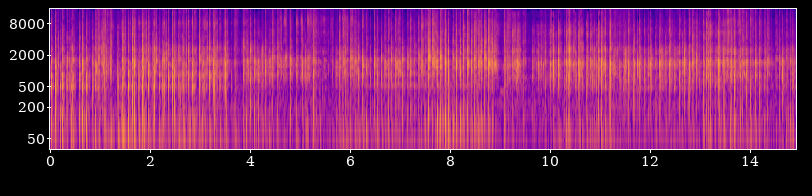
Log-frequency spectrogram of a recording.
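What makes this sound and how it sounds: A small, hollow white and red cardboard eye drops box is tapped quickly with the fingertips and nails. A continuous flurry of short, dry, hollow clicks sits mostly in the midrange around 500 Hz to 2 kHz, with brief pauses near 5.5 and 9 seconds. Each tap dies away almost instantly, with no ring.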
